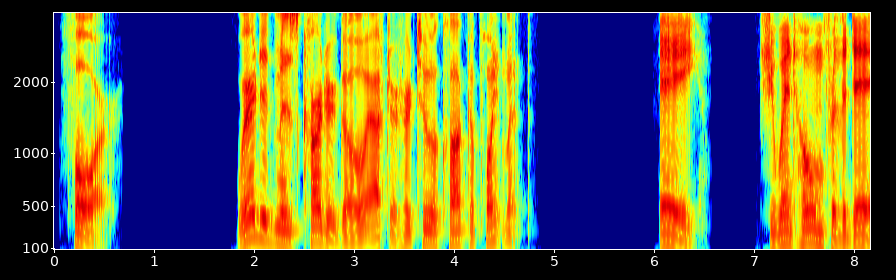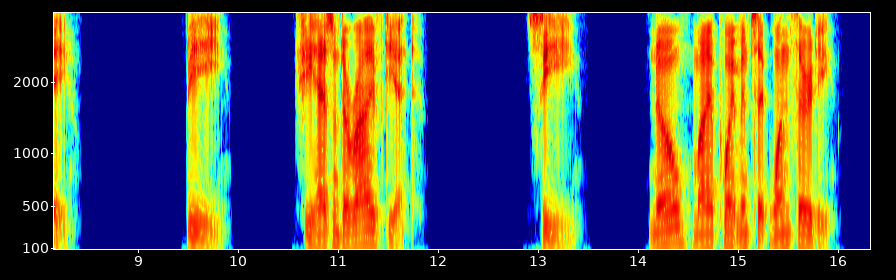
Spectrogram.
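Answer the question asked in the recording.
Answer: A: She went home for the day.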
